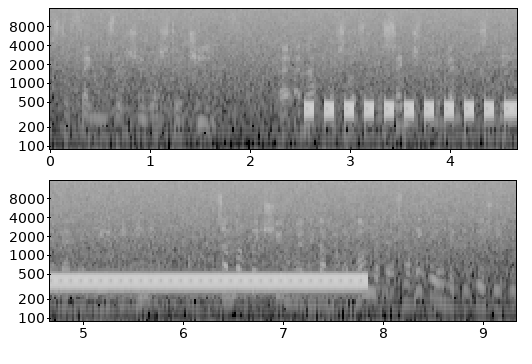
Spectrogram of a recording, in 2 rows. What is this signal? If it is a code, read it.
Telephone call progress tone (North American plan), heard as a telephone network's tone, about 350, 440 Hz, 0.1 s on and 0.1 s off. Stutter dial tone.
